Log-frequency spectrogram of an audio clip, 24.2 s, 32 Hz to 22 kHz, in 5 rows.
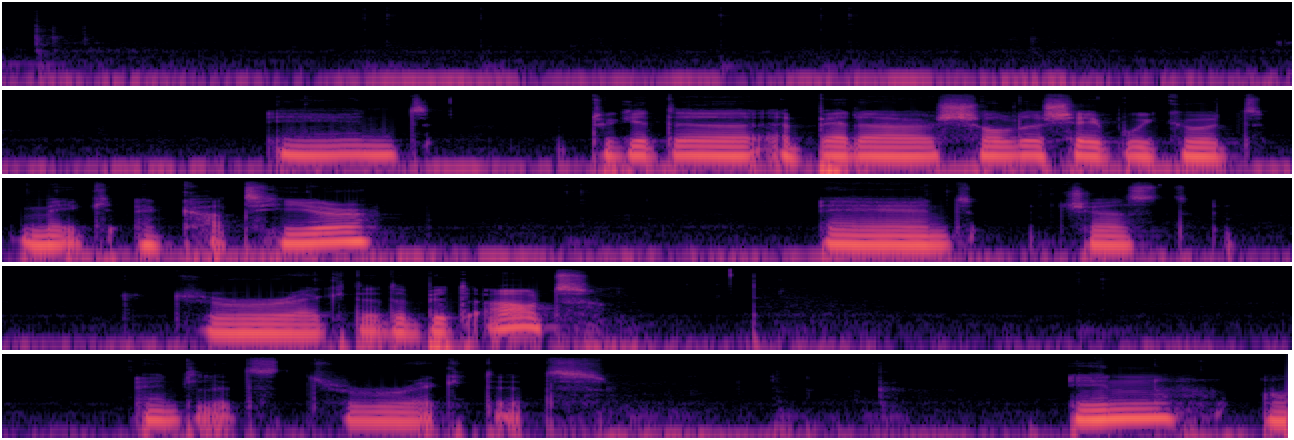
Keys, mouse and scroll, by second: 0.5-1.3 scroll up 3, 1.3 click, 1.8 click, 3.0 click, 4.5-5.8 scroll down 1, 5.8-9.0 drag, 9.7-13.2 drag, 13.5 click, 16.8 middle click, 18.5 click, 19.8 click, 22.2 ctrl+z, 23.8 click.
